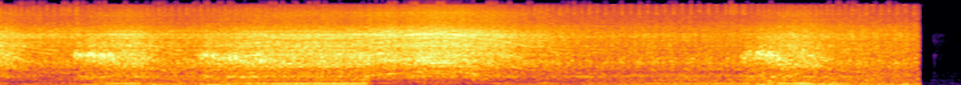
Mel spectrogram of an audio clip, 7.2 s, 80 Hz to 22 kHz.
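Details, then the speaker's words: Timing chain noise on a BMW E34 M5 (S38B36): rough roar of worn chains loading and unloading over the exhaust as revs rise and fall, most heard when downshifting and engine braking; chains replaced without removing the head. "maybe we can kind of spot that little roaring noise of the chains as they kind of load and unload for me it was a most heard when down shifting and engine braking and you definitely hear the chains kind of make noise"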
